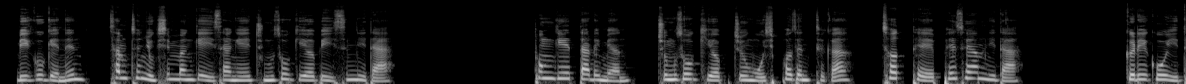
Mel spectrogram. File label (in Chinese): 韩语女 自然介绍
